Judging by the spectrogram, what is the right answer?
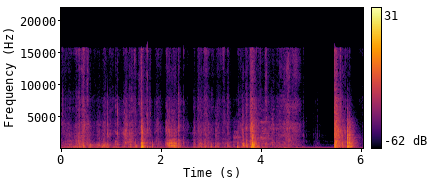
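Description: A cardboard model-kit box being opened and handled: cardboard rubbing and rustling, with sharp knocks and taps about a second and a half in, near four seconds, and twice close to the end.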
